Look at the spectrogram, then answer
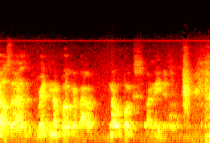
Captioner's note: laughter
